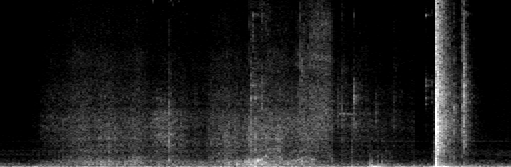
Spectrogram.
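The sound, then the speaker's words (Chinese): A single sharp whip crack snaps out near the end, loud, after several seconds of faint low rustling and background hum. “这鞭子喜欢吗？看来还是这个能让你有点反应啊。”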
